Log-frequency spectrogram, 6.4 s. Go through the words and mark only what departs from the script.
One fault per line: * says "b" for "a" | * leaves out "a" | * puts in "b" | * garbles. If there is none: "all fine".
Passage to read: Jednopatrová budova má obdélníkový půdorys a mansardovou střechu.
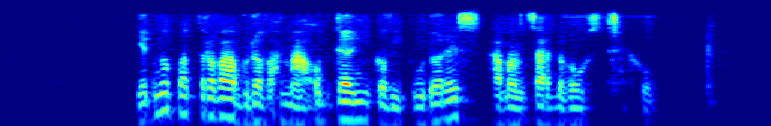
all fine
